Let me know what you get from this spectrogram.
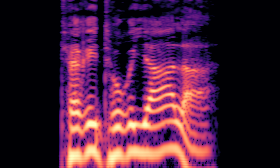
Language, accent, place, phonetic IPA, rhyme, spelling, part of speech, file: German, Germany, Berlin, [tɛʁitoˈʁi̯aːlɐ], -aːlɐ, territorialer, adjective, De-territorialer.ogg
- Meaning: inflection of territorial: 1. strong/mixed nominative masculine singular 2. strong genitive/dative feminine singular 3. strong genitive plural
